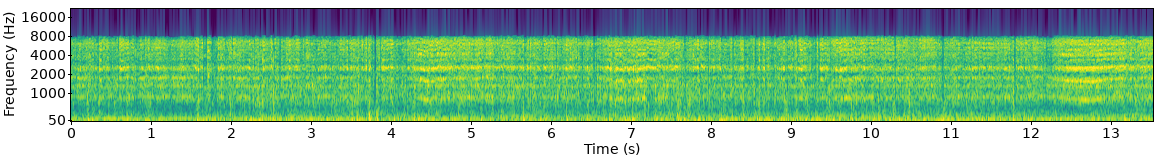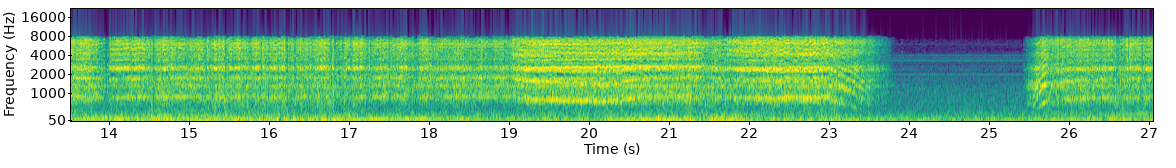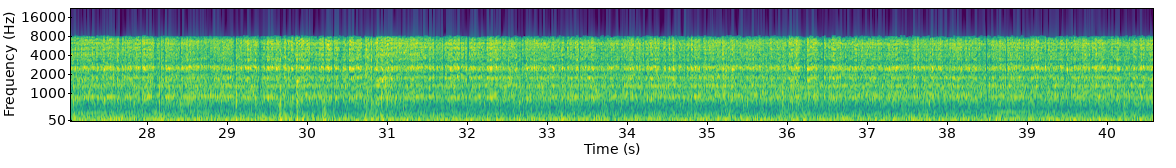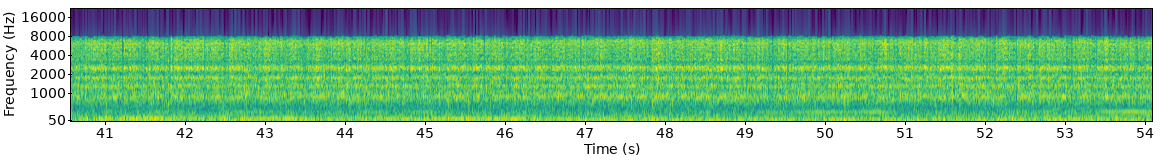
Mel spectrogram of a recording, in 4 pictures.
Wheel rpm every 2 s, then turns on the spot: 230, 230, 230, 230, 230, 230, 230, 230, 230, 230, 220, 140, 20, 210, 230, 230, 230, 230, 230, 230, 230, 230, 230, 230, 230, 230, 230.
none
